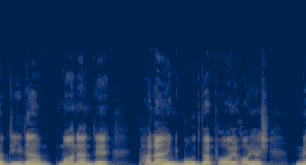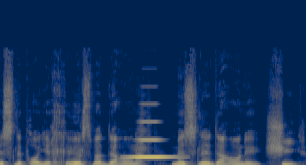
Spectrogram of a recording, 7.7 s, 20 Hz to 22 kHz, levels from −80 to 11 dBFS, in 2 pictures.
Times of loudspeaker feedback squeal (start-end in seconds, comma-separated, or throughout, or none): 5.33-6.20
